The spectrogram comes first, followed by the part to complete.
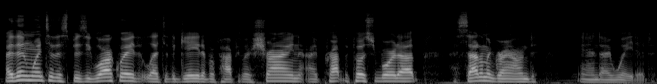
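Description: A young American man with an American accent, hosting a podcast and telling a travel story in measured scripted narration. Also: mid-range voice, clean tone, no echo. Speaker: podcast host.

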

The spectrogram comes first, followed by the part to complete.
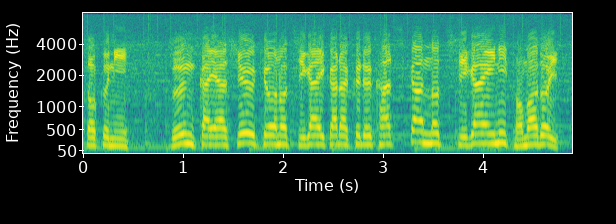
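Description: Man playing a high-voiced formal TV presenter. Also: steady tone, sharp tone, faint music behind. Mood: formal, earnest. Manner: formal, solemn, measured wording. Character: earnest, formal television presenter nostalgic for Showa. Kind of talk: scripted broadcast announcing.

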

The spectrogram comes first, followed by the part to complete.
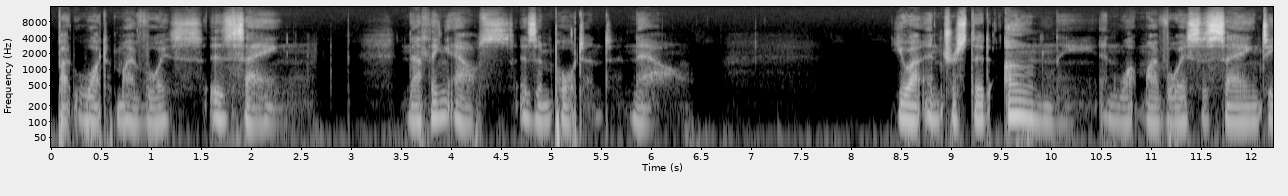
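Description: A man guiding a hypnosis and relaxation session in a soft, soothing, often half-whispered delivery. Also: lowish voice, level tone, slow, breathy edge, no echo. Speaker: hypnotherapy guide. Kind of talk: guided hypnosis and relaxation script.

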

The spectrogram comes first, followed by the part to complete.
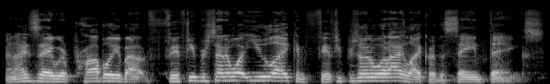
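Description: A man co-hosting a podcast, casually discussing albums in a wry, deliberate way, repeating phrases for emphasis. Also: on the high side, expressive. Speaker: podcast co-host reviewing albums.

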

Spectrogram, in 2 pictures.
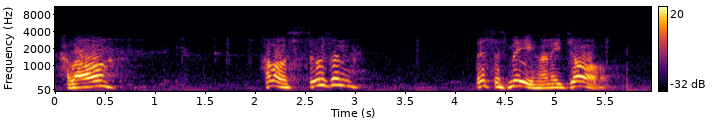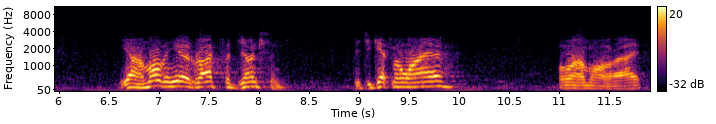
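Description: Muffled old-radio young American soldier. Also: male voice, on the high side, animated, slow, long pauses, husky, full character voice. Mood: anxious, tender. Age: young adult. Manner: hesitant, earnest, stammering over words. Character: polite, eager young soldier heading to see his girl. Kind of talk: old-time radio drama acting.

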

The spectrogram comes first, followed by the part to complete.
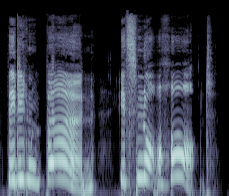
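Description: A woman's voice: very high-pitched, very animated, takes it slowly, dry recording, clean studio sound, voice pushed up, heavily acted. A woman voicing a bold, curious young boy. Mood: insistent.

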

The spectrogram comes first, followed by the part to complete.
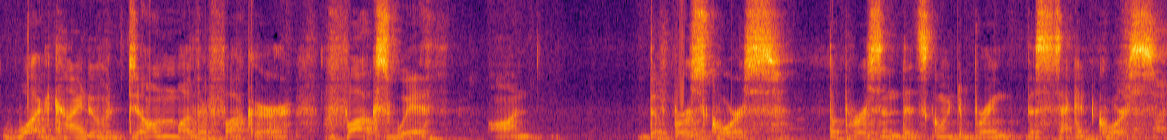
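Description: A man's voice: lowish voice, sing-song, slow pace, rough recording. A man chatting casually as a podcast guest, with a crude, joking way of talking. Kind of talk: casual chat.

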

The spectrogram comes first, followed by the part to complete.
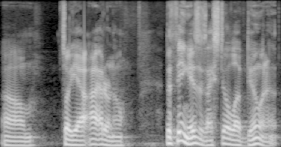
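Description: A man in his forties with a fairly low voice tells stories as a podcast guest. He rambles loosely, leaning on "like" between nearly every phrase, in an easygoing, conversational way. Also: moderate pace, mellow. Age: 40s. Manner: rambling, heavy use of "like" fillers. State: laid up with a broken leg. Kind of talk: casual storytelling.

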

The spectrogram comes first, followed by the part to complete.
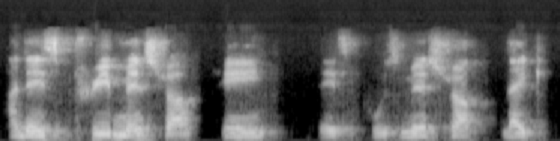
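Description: Blunt low-voiced man, dull lo-fi audio. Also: takes it slowly, a little mellow, a little hiss or hum. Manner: blunt and emphatic, swears, says "bro" a lot. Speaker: podcast guest. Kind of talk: casual chat. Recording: dull lo-fi sound.

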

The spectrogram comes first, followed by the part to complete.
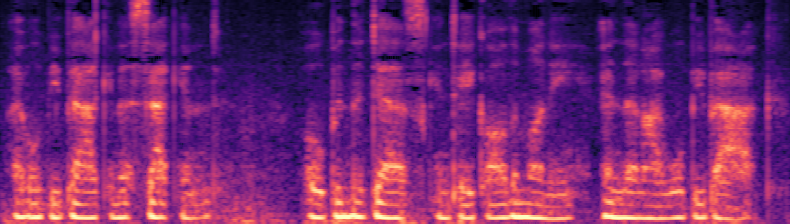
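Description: An honest young peasant woman pleads in a hushed, urgent whisper, as a female storyteller gives her voice. The whisper sits low and mellow with little rise and fall. A faint hum runs underneath. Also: monotone, moderate pace, natural voice. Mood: urgent pleading.

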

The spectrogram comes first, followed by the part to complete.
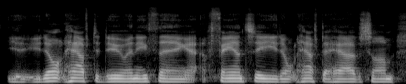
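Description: An older man talks through his songwriting habits in a loose, meandering way. He restarts phrases, repeats words and laughs softly to himself. His voice sits at an ordinary middle pitch. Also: little pitch movement, normal speed, vocal fry. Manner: rambling, repeats words, chuckles often. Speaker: singer-songwriter guest. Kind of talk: casual interview answers.

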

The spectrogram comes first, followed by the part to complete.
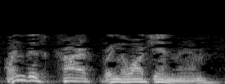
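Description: An American man playing a steady, tough Texas Ranger in a 1950s radio drama, speaking in a terse, matter-of-fact way. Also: mid-range voice, moderate pace, narrow, tinny audio, noisy background, natural voice. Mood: firm, probing. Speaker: lead actor and narrator. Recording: thin 1950s radio recording, music behind.

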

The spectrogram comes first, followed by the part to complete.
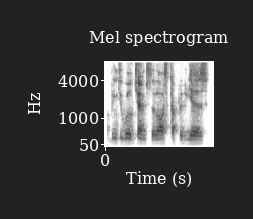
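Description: A man's voice: medium pitch, flat delivery, fairly quick, darkish tone. A South African man in his fifties, a guest in casual conversation, explaining things patiently and laughing easily. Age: 50s. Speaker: podcast guest.

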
